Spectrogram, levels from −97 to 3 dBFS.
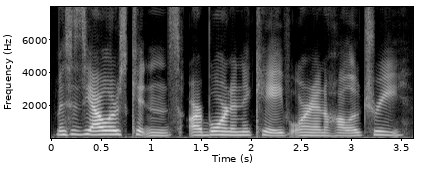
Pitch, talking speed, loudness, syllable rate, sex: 195 Hz, 215 wpm, -20 LUFS, 5.0 syllables/s, female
